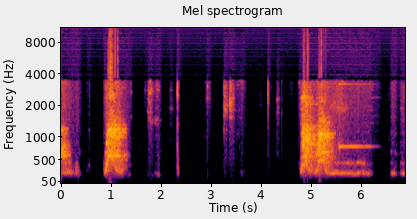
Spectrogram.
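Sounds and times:
dog barking: 0.8s - 1.4s, 4.8s - 5.6s.

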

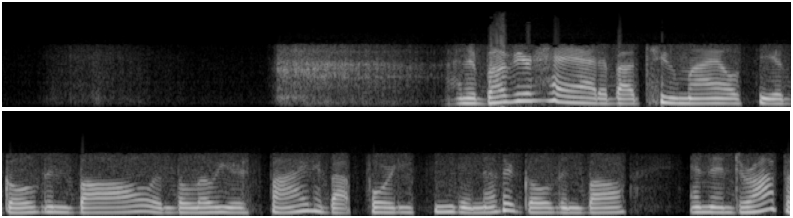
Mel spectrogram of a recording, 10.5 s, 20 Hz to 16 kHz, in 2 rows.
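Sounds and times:
slow deep breathing during a guided relaxation exercise: 1.8s - 3.0s
speech: 3.0s - 10.5s.

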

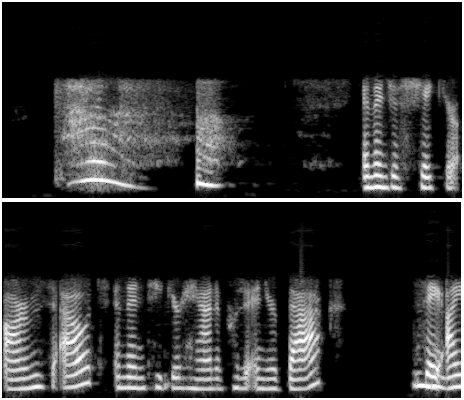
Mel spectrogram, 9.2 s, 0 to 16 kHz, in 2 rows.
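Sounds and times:
deep breaths in a guided breathing exercise: 0.6s - 2.0s, 3.0s - 3.4s
speech: 3.6s - 8.0s, 8.7s - 9.1s.

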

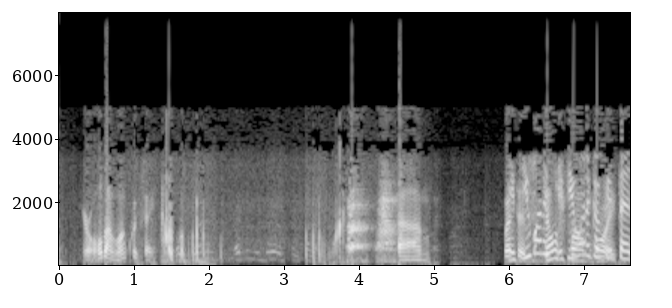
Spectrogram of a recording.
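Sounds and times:
speech: 0.3s - 1.6s, 4.5s - 5.0s, 6.0s - 7.6s
dog barking in rapid loud bursts: 3.8s - 4.7s.

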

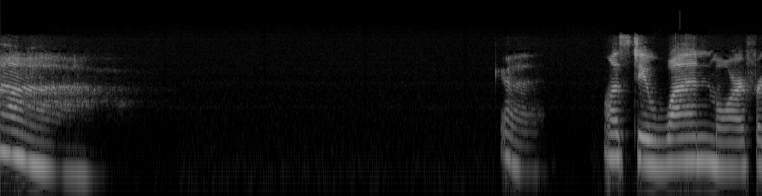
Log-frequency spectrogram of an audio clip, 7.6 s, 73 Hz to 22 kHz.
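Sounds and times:
long audible exhale voiced as a sigh: 0.0s - 1.2s
speech: 0.1s - 0.6s, 6.1s - 7.6s.

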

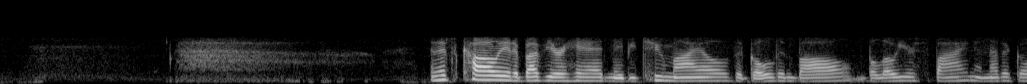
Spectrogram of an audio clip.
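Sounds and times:
deep breath during a guided breathing exercise: 0.3s - 4.2s
speech: 4.4s - 10.2s.

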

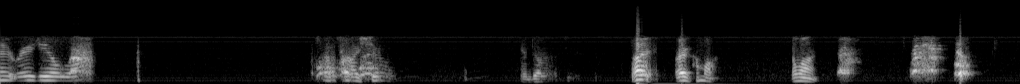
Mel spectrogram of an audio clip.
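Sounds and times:
speech: 0.0s - 1.0s, 3.2s - 4.0s, 5.2s - 5.6s, 6.3s - 7.2s, 7.9s - 8.6s
dog barking: 0.7s - 1.0s, 3.1s - 3.9s, 8.4s - 9.8s.

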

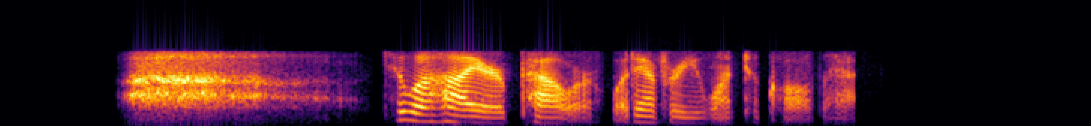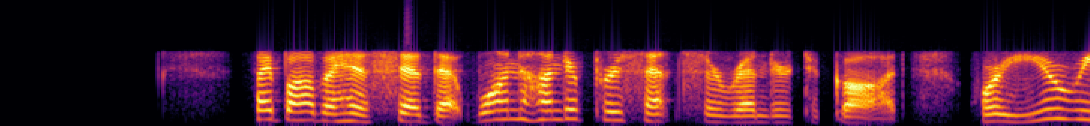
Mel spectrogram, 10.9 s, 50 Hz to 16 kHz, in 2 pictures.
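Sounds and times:
deep breath: 0.6s - 1.9s, 6.2s - 6.7s
speech: 2.0s - 4.4s, 6.7s - 10.8s.

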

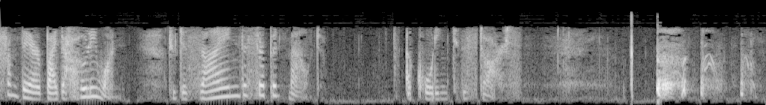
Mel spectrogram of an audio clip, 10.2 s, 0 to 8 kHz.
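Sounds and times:
speech: 0.1s - 1.6s, 2.2s - 4.3s, 5.4s - 7.0s, 8.8s - 9.2s
phlegm-clearing chesty coughs: 8.8s - 10.2s.

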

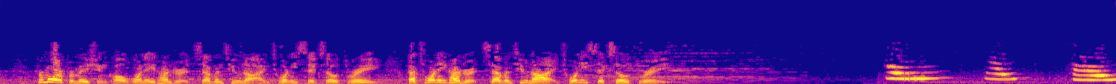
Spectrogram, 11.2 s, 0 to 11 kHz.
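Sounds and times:
speech: 0.4s - 6.8s
cat meowing: 8.9s - 11.1s.

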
